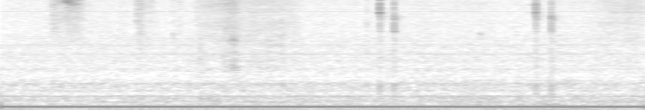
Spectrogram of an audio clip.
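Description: Near silence: a steady low hum with a few faint computer mouse clicks.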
